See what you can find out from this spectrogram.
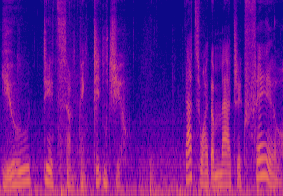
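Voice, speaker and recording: An actress playing a grieving, suspicious woman who dabbles in dark magic, in a video game cutscene. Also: sits low, big pitch swings, slow pace, full character voice. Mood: bitter, accusing. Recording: loud noisy ambience around voice.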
